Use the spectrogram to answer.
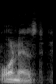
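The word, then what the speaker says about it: honest: Dash ऑनेस्ट मैन is respected everywhere, यानी एन ऑनेस्ट मैन, एच is silent तो ओ की sound आ रही, ऑनेस्ट.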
